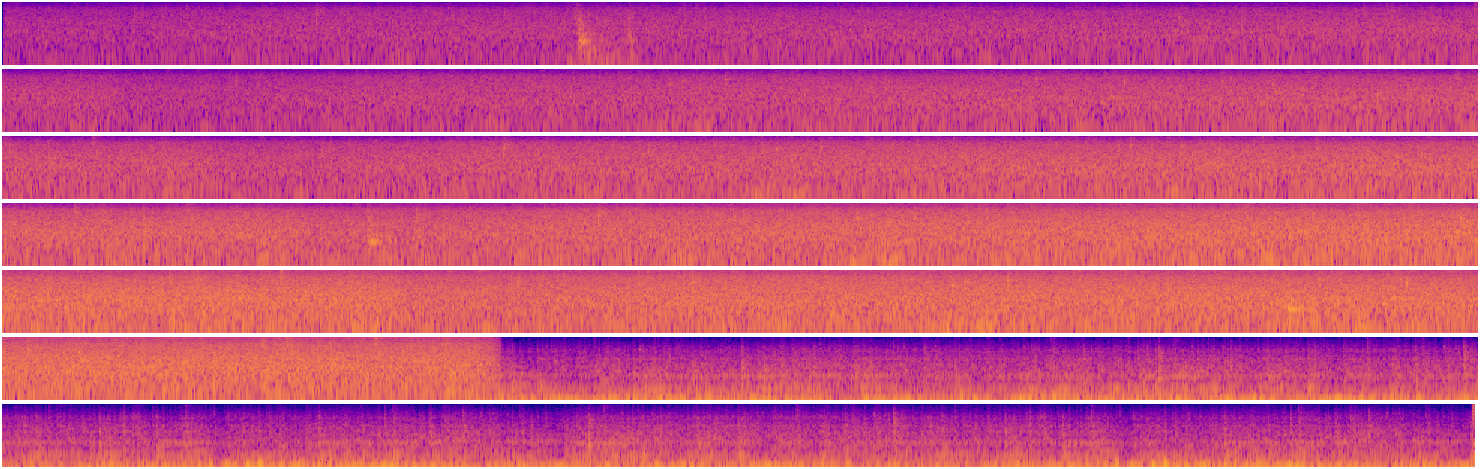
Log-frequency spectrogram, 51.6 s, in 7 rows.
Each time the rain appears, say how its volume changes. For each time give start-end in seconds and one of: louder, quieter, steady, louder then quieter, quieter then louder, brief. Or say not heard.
0.0-51.6 louder then quieter.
